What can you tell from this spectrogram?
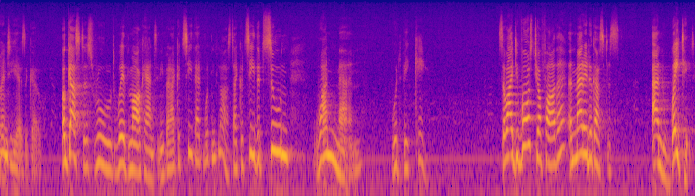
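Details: Adult woman, acted dialogue from a TV drama; normal speech.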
